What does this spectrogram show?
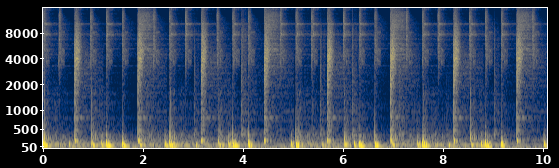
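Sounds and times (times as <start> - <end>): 
hip hop beat: 0.0 - 10.0.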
